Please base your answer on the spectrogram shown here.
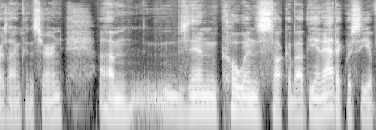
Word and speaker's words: koan: go to the closure cohen's that's two syllables i believe cohen and it's the zen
